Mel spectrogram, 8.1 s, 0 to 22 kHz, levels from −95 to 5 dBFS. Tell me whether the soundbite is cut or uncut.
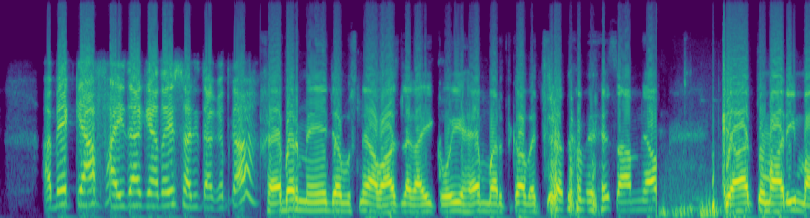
cut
